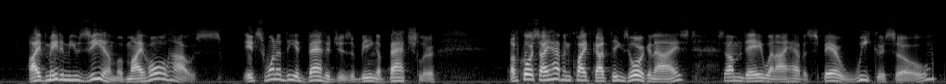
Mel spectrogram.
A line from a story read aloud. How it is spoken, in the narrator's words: Earth said happily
